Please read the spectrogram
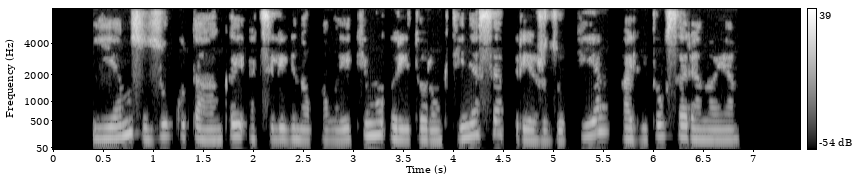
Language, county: Lithuanian, Panevėžys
